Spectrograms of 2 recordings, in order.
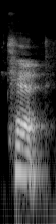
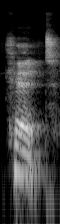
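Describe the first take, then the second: First: The first consonant has a strong puff of air. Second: The same.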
